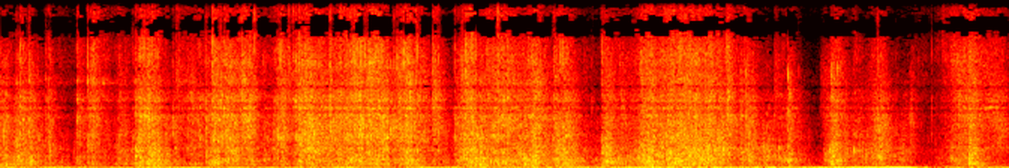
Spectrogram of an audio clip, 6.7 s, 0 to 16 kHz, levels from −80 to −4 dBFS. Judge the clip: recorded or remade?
recorded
